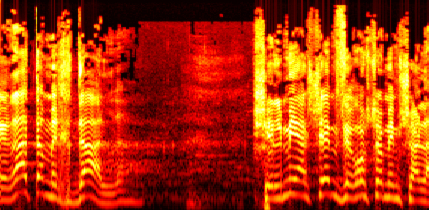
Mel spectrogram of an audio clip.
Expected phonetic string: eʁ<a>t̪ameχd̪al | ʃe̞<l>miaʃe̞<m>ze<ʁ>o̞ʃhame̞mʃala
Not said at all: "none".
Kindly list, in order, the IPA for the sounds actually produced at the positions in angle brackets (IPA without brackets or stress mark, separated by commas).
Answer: a, l, m, ʁ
